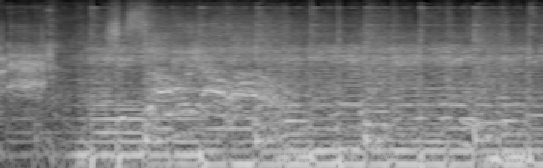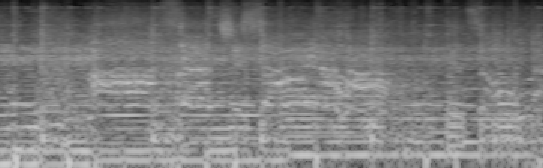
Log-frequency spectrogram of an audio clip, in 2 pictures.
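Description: A loud, dense hard rock track from a band's debut album, with heavy distorted guitars and pounding drums, topped by a shrill, high-pitched male vocal wailing and straining over the band throughout.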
